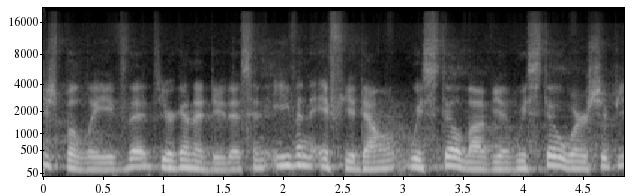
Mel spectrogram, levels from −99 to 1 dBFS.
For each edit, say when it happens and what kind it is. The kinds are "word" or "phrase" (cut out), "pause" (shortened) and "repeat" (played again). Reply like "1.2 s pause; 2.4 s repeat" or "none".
none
